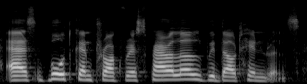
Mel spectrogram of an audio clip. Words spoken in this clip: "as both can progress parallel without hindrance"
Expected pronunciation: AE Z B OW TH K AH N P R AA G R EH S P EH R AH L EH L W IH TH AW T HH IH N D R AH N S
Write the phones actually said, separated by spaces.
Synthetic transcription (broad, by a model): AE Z B OW T K AH N P R AA G R EH S P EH R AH L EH L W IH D AW T HH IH N D R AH N S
